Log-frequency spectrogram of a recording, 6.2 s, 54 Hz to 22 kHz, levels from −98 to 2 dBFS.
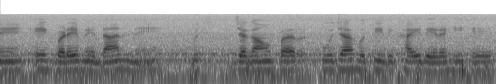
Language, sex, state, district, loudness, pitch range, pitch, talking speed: Hindi, male, Bihar, Madhepura, -27 LUFS, 135-145 Hz, 140 Hz, 135 wpm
